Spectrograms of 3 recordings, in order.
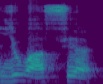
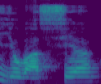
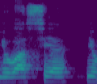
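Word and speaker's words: युवास्य: विशेष बताता हूं आपको क्योंकि य का पर ज्यादा ध्यान दिया नहीं जाता तो बहुत गलत उच्चारण हो जाता है युवास ऐसे जल्दी बोल के निकल जाते हैं युवास यु वास्य नहीं युवास य य का स्पष्ट उच्चारण आना चाहिए पीछे य वास्य अगला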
